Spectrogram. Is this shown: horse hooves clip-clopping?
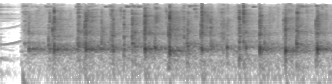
yes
